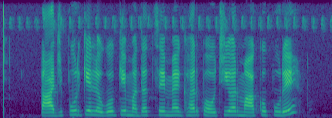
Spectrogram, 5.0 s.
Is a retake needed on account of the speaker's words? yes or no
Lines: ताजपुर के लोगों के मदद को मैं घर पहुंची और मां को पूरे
yes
